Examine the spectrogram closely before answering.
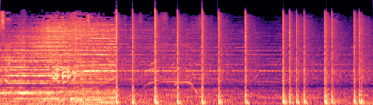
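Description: Show music, then from about two seconds in a rapid volley of fireworks aerial shells bursting, over a dozen sharp bangs in four seconds, with the music going on more quietly underneath.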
